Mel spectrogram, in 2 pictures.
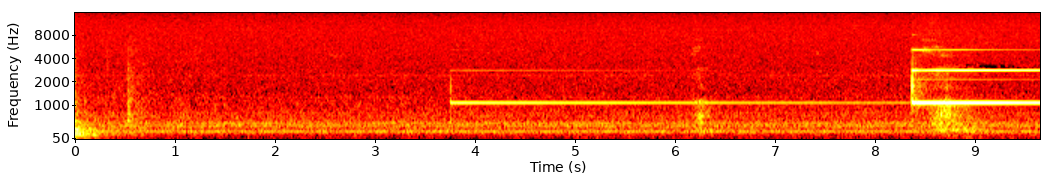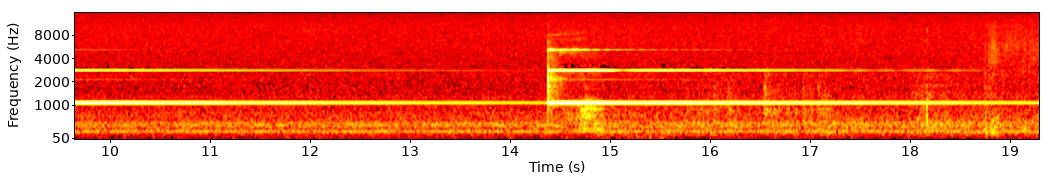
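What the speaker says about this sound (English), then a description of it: "So I'll ring the gong 3 times." A meditation gong is struck three times to close a meditation session, each ring a sustained, steady tone fading slowly over several seconds, with a soft rustle in a quiet room.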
